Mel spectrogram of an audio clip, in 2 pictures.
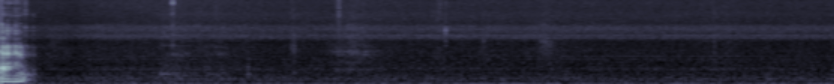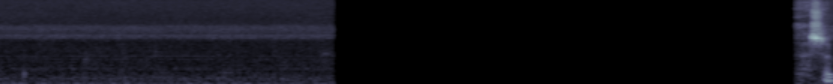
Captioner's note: silence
